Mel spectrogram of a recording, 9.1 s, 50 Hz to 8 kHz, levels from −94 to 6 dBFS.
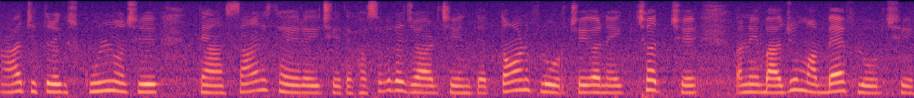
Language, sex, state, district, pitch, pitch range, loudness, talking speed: Gujarati, female, Gujarat, Gandhinagar, 230 Hz, 215-255 Hz, -17 LUFS, 190 wpm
